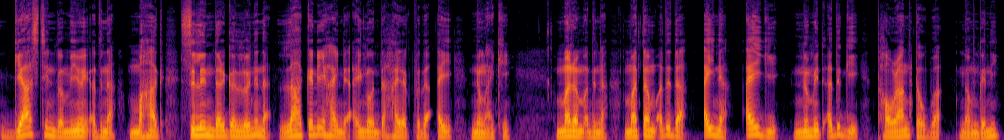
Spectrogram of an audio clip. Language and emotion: Manipuri, happy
